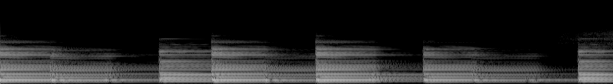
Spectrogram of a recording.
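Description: Background film score of slow piano chords, struck in pairs about once a second and each left to ring and fade. A soft hissing swell rises toward the end.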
